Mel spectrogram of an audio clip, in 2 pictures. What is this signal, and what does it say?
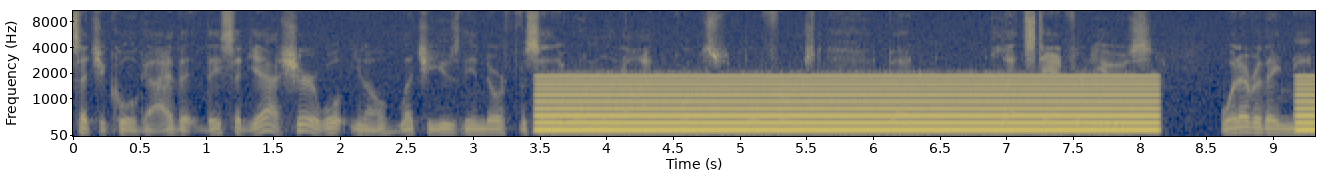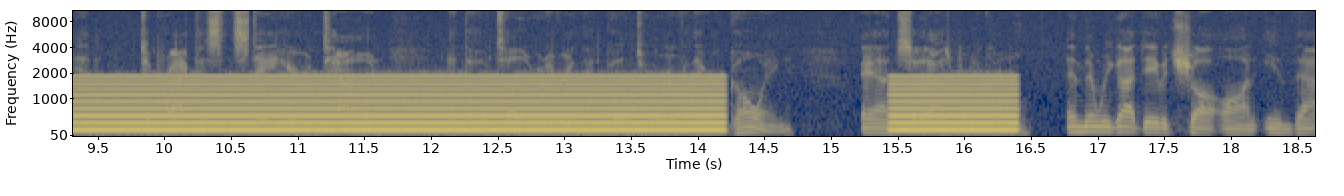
Ship horn signal, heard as a ship's horn, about 190 Hz, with speech in English. 2 long, 1 short. At sea: I intend to overtake on your starboard side.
